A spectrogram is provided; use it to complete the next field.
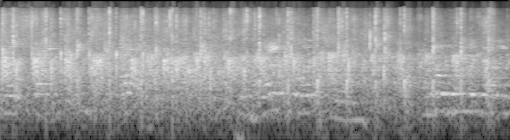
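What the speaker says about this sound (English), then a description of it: "One last round of applause." Audience members at a high school board of education meeting applaud steadily for several seconds, with the clapping mixed with voices and some background talk.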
